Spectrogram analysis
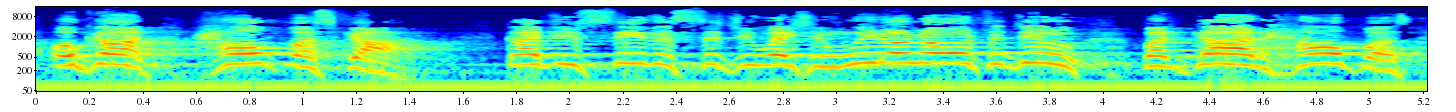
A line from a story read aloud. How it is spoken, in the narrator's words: he cried out to God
